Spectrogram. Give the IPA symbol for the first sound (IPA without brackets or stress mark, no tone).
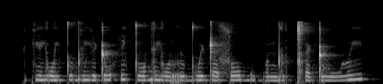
kʲ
